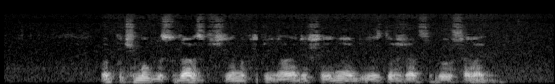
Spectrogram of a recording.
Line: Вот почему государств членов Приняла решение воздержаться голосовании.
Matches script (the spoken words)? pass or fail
pass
